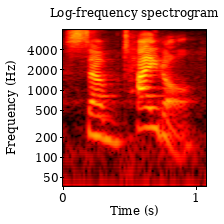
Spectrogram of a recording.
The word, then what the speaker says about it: subtitle: This I is going to have its long I sound. Subtitle.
